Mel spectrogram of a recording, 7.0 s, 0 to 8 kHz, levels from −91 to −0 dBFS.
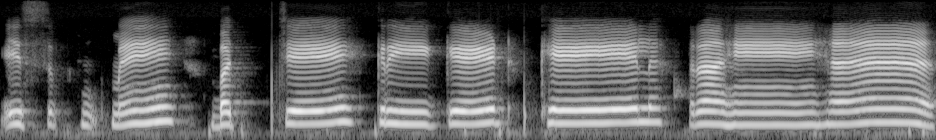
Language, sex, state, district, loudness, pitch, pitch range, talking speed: Hindi, female, Punjab, Fazilka, -12 LUFS, 240 Hz, 230-260 Hz, 50 wpm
